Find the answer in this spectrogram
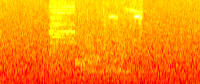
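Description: Digital glitch sound effect for a logo sting: a steady static-like hiss with a brief brighter burst about half a second in and two short, high electronic chirps a little after one second.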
